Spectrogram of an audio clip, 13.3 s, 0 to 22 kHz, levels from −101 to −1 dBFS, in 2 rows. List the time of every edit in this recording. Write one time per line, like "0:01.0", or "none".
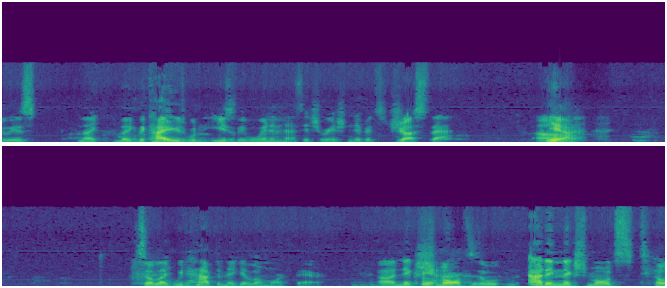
none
